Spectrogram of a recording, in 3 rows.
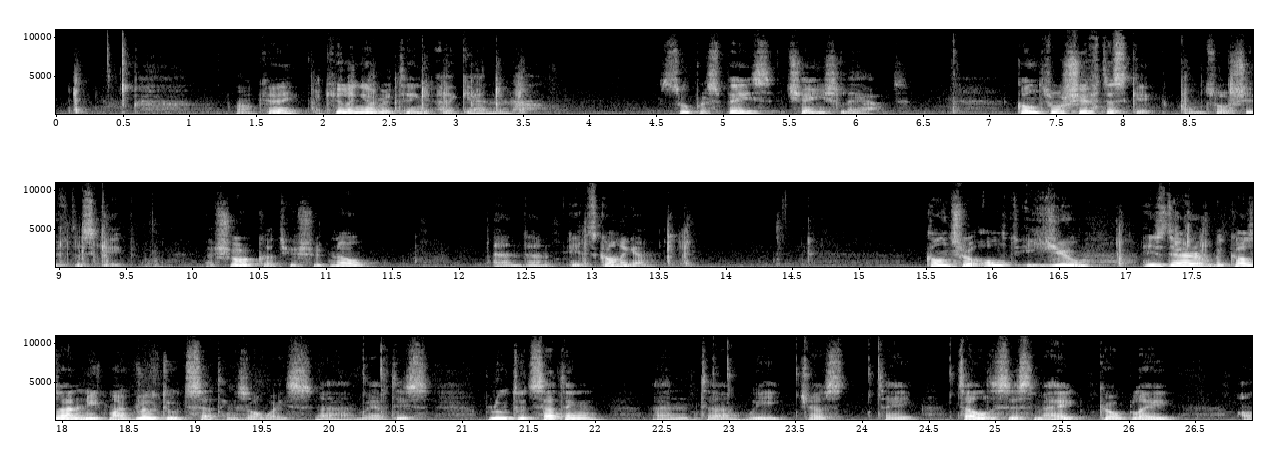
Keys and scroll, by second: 2.2 shift+super+q, 3.3 shift+super+q, 9.2 ctrl+shift+Escape, 13.6 shift+super+q, 17.4 ctrl+alt+u.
